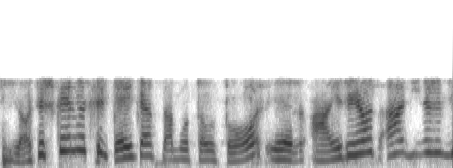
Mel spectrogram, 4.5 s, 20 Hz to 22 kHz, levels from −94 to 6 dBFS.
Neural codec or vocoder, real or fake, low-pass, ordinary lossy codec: codec, 16 kHz in and 24 kHz out, 1.1 kbps, FireRedTTS-2 codec; fake; 3.6 kHz; Opus, 16 kbps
